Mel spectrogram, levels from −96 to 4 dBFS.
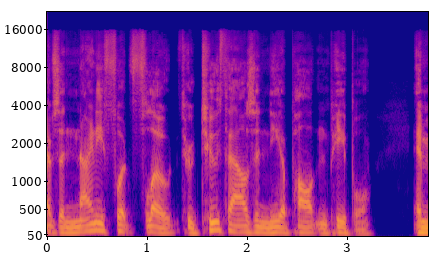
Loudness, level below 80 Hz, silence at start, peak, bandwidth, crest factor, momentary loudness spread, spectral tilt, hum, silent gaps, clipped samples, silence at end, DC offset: -25 LUFS; -42 dBFS; 0 s; -4 dBFS; 16 kHz; 20 dB; 6 LU; -5.5 dB/octave; none; none; under 0.1%; 0 s; under 0.1%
